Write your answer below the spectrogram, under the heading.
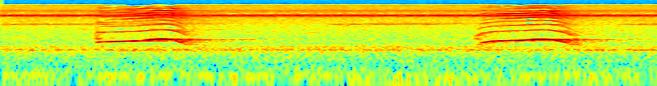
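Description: Asian koel giving two loud, rising then dropping 'ko-el' notes about two seconds apart, over a steady high insect drone.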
